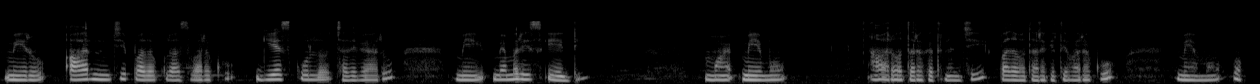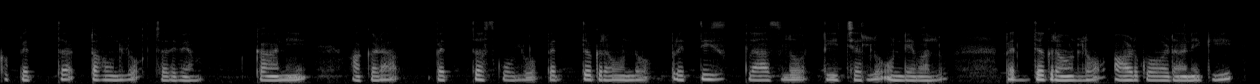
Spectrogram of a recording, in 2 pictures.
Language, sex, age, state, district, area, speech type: Telugu, female, 30-45, Andhra Pradesh, Sri Balaji, rural, spontaneous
